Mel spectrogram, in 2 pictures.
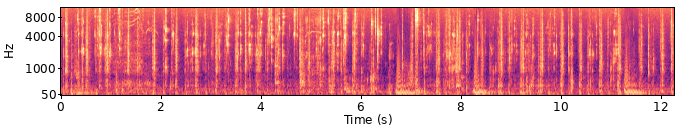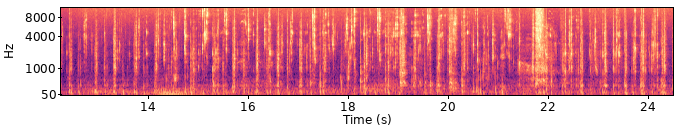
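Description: A man chews and crunches candy close to a microphone.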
